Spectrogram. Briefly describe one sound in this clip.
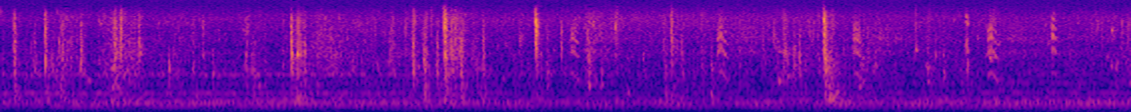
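A man's footsteps thud on a wooden boat.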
